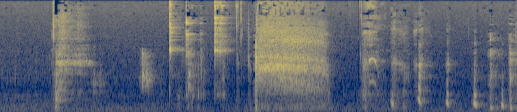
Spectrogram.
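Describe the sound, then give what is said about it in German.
Sipping from a glass: a few light glassy clinks, then a short slurping draw and a quick run of soft gulps and mouth sounds, with no talk. “Ich trinke einen Schluck, liebe Hörwesen.”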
